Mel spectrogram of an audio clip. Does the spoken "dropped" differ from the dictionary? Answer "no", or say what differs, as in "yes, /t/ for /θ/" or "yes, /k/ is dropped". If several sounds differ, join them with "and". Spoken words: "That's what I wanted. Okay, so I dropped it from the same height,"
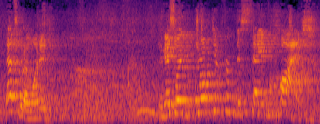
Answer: no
